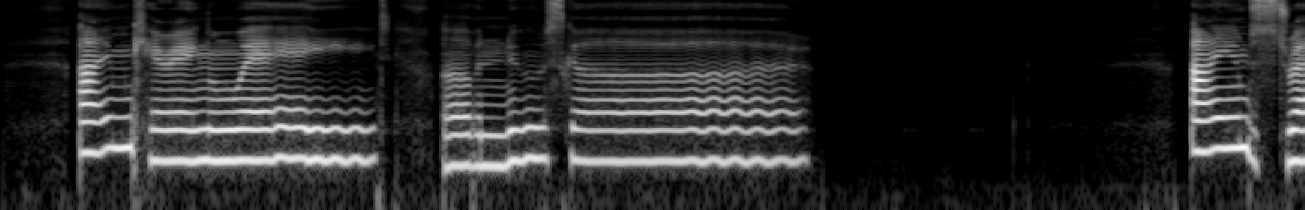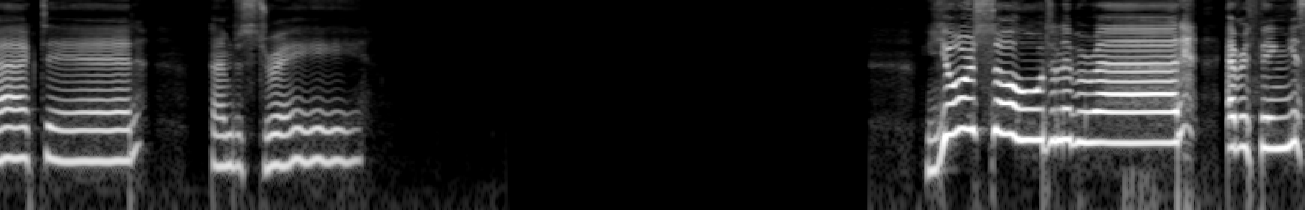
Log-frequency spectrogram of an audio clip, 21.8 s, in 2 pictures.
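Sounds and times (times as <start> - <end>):
female vocals: 0.6 - 6.9, 9.9 - 14.0, 18.6 - 21.7.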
